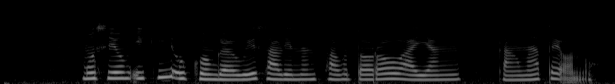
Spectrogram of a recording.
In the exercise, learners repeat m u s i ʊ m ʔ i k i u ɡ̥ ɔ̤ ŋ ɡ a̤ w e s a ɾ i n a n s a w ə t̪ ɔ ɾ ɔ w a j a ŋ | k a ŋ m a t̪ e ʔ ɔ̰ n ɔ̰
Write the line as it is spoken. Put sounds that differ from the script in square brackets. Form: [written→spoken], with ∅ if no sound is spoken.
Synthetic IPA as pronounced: m u s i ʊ m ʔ i k i u ɡ̥ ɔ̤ ŋ ɡ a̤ w e s a [ɾ→l] i n a n s a w ə t̪ ɔ ɾ ɔ w a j a ŋ | k a ŋ [m→n] a t̪ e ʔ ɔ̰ n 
